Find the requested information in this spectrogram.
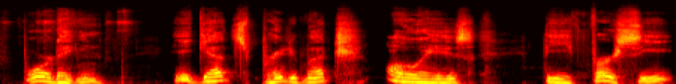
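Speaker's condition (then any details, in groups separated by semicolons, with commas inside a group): Spinocerebellar ataxia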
